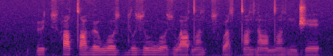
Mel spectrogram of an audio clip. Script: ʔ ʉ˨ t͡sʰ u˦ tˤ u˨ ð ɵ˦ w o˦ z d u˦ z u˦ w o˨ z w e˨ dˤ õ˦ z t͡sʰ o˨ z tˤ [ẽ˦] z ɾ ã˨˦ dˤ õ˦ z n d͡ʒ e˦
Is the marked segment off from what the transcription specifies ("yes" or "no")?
no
